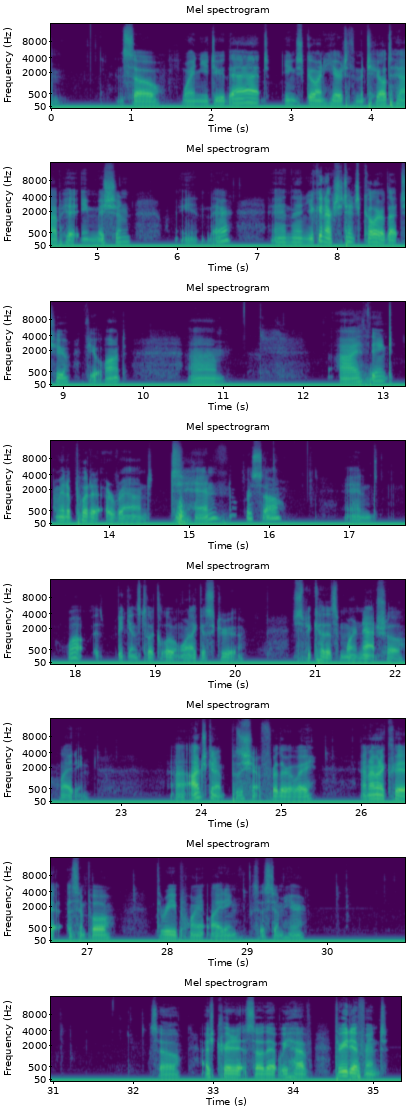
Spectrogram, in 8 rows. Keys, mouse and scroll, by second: 4.2-6.9 drag, 8.8-10.1 middle drag, 10.1 KP_7, 17.0-19.4 drag, 20.0-20.9 drag, 20.9 KP_7, 21.7-22.8 drag, 22.8 g, 24.6 r, 25.7 g, 26.6 shift+d, 27.7 r, 29.0 r, 30.2 shift+d, 31.2 r, 32.2 g, 33.4 g.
